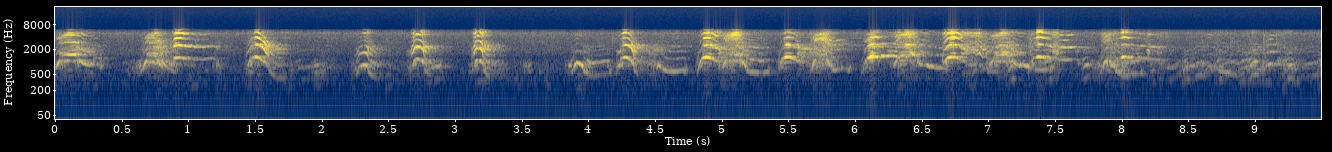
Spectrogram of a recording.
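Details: Litter of Irish Red and White Setter puppies at twelve days old, squealing and whining almost continuously, short arched squeaks repeating roughly every half second and crowding together over a faint background hum.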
